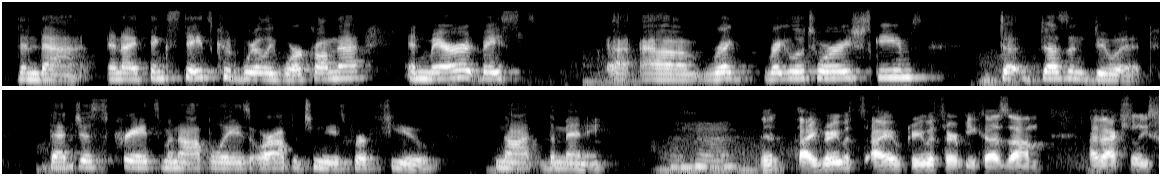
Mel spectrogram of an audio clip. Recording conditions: video call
